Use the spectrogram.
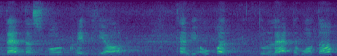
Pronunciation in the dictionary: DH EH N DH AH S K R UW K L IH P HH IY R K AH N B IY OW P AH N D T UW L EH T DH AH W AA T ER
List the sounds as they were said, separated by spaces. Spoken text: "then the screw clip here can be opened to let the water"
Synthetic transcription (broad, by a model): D EH N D AH S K UW K L IH P HH IY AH K AH N B IY OW P AH N T UW L EH T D AH W AA T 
